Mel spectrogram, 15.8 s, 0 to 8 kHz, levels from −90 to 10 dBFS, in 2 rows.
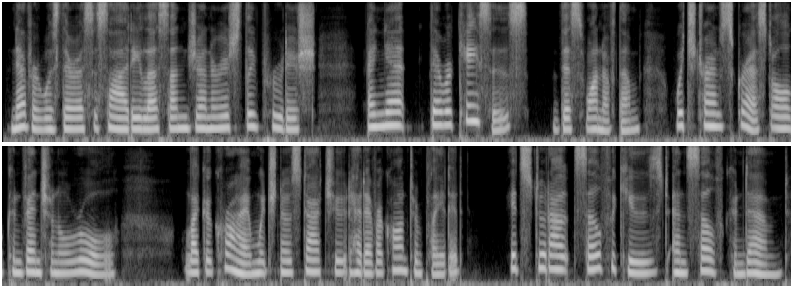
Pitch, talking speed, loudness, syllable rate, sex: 210 Hz, 140 wpm, -20 LUFS, 5.1 syllables/s, female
